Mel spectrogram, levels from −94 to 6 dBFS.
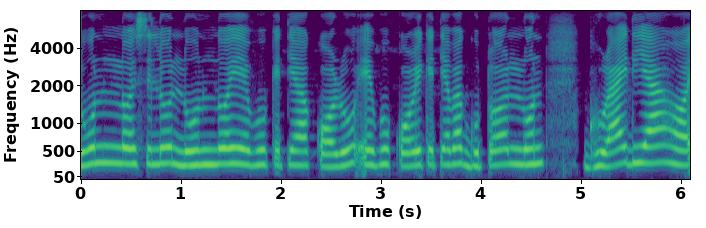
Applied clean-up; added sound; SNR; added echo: none; none; none; none.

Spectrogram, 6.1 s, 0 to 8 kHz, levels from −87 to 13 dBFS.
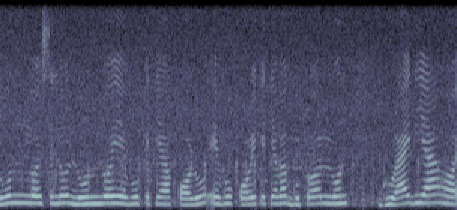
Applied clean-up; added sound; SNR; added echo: none; Fowl; 16 dB; none.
